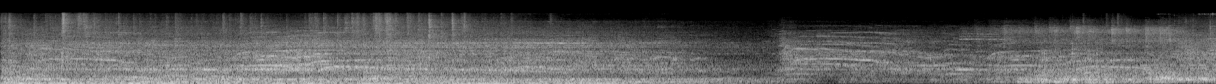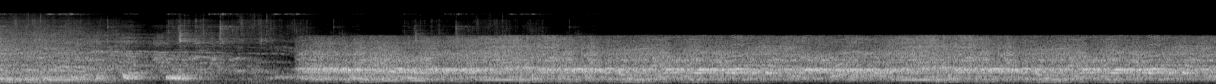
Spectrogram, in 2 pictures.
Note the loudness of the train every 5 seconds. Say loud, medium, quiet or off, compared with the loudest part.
loud, medium, loud, off, off.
